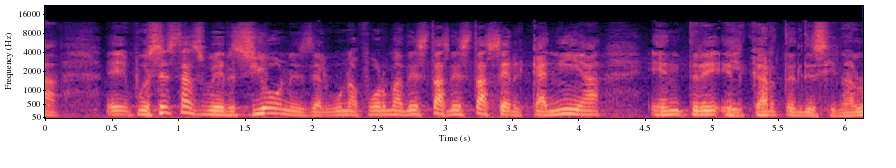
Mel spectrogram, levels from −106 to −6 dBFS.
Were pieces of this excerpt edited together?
yes; 1 cut; at 3.0 s

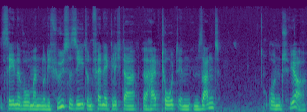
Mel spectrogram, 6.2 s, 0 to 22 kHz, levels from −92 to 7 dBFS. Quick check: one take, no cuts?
no; 1 cut; at 2.8 s

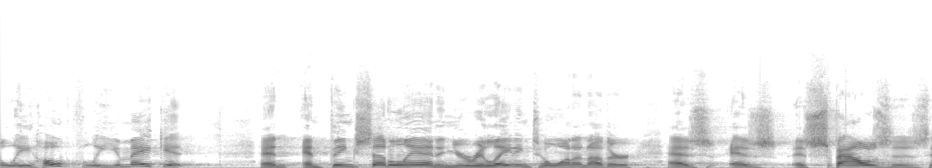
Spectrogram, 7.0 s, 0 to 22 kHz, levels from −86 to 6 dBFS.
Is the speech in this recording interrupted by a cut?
no; 0 cuts

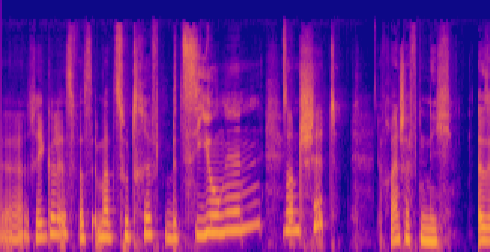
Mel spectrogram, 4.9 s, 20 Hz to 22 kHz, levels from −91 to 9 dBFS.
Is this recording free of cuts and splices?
no; 1 cut; at 2.8 s

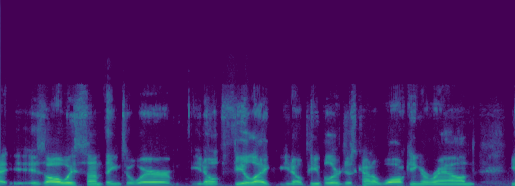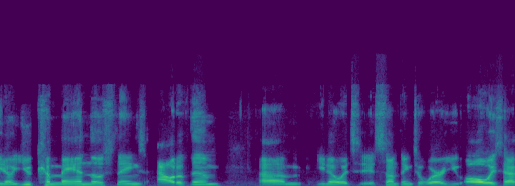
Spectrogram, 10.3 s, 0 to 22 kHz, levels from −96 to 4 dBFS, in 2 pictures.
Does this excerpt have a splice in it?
no; 0 cuts

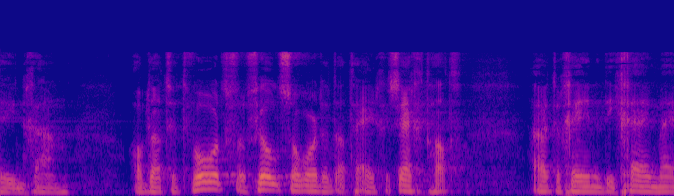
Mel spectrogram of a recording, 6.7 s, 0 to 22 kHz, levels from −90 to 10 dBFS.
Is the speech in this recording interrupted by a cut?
no; 0 cuts

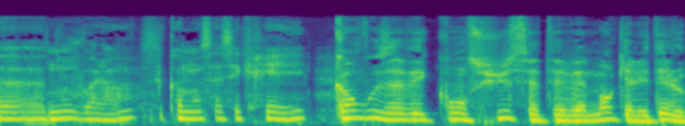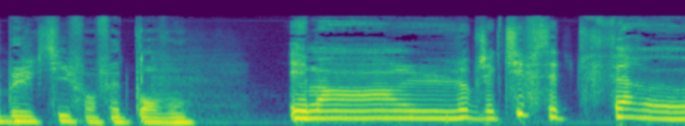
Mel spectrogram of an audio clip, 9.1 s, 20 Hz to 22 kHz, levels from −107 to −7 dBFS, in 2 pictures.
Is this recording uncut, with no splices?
yes; 0 cuts

